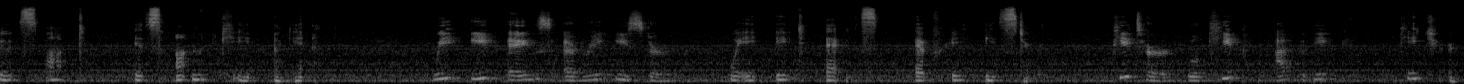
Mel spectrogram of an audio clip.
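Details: Classic adductor-type laryngeal dystonia (spasmodic dysphonia), a neurologic voice disorder that is intermittent and task-specific, with strain-strangled voice stoppages during sentence reading.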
